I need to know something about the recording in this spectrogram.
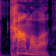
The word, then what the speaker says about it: Kamala: just call her Harris right people call her Kamala and then they get mad at you a football player they get really offended you don't know how to pronounce her name properly it's it's Kamala but anyway if she actually does implement price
